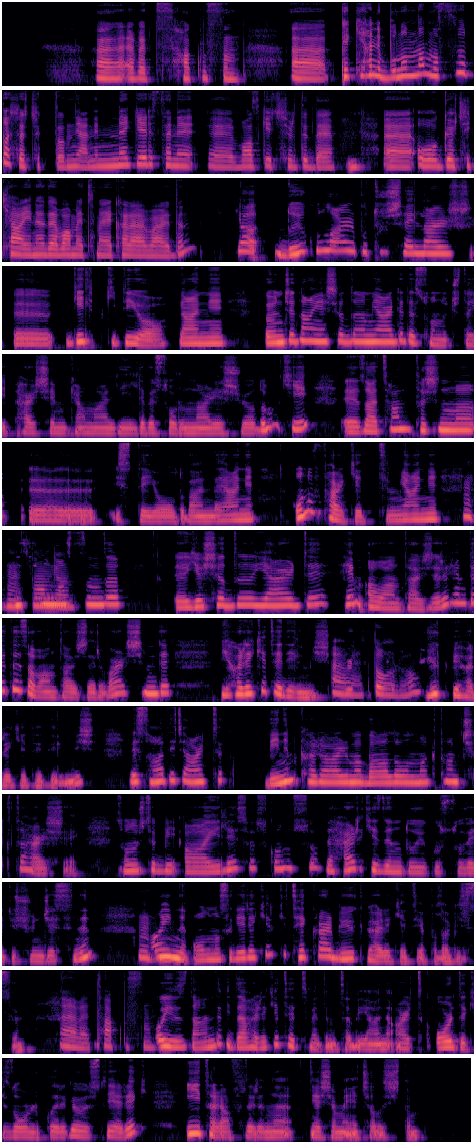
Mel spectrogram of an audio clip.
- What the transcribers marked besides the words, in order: unintelligible speech; other background noise; background speech
- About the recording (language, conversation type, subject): Turkish, podcast, Değişim için en cesur adımı nasıl attın?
